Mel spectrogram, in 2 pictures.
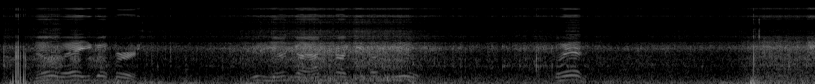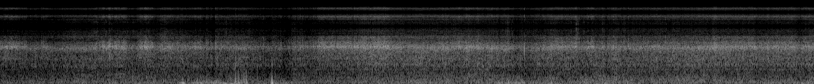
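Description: A few short snatches of voice, then from about halfway in the steady hiss and scrape of a snowboard sliding over packed snow, with wind on the helmet camera, growing louder as speed builds.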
